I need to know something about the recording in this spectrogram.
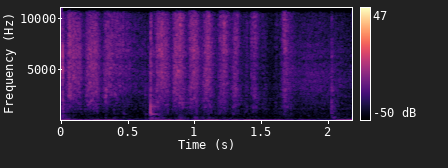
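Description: Stack of foil trading cards being thumbed and slid against one another in the hand, a rapid run of short, dry scraping strokes.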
